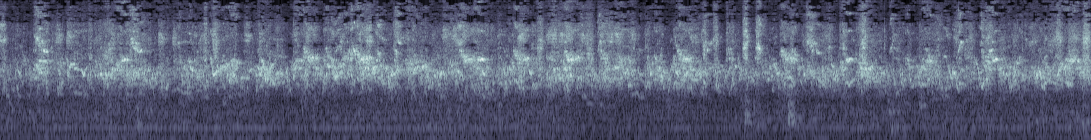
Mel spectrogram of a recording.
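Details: Steady loud chatter from a budgerigar colony, countless high twitters, squawks and warbles overlapping without a break, a few brief lower notes near the end.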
